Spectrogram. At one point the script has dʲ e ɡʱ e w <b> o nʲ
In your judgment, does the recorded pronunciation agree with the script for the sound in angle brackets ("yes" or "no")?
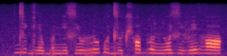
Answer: yes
